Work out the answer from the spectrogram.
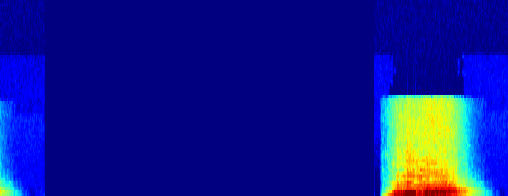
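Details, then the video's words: One harsh, harmonic bellow from a Congo hippopotamus, lasting roughly a second and a half, preceded by long silence. "Hippo (Congo) Sounds"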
